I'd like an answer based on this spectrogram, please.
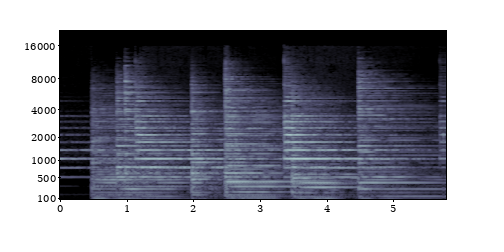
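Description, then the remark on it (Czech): A large church bell rings out in a steady sequence of heavy strikes, each one blooming into a rich, ringing hum that overlaps the next, loud with no voices. “Zvonění není úplně banální věc. Chce to určitě u toho velkého zvonu mít v rukách zkušenost.”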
